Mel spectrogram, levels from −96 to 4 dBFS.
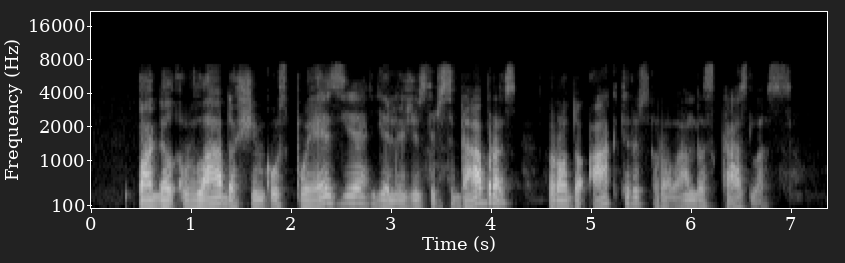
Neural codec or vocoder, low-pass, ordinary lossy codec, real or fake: codec, 44.1 kHz, 7.8 kbps, Pupu-Codec; 7.2 kHz; MP3, 64 kbps; fake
